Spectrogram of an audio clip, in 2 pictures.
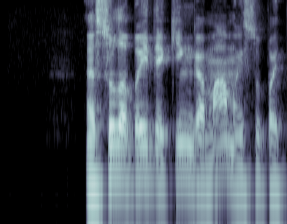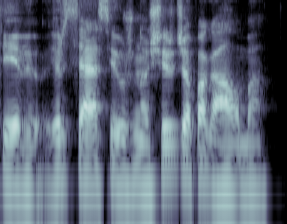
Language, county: Lithuanian, Šiauliai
